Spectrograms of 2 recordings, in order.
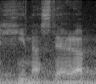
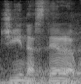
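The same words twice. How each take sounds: First: The first G has the Spanish sound. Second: The first G sounds like English J. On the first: The speaker calls it wrong. "not with the Spanish uh, pronunciation" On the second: The speaker calls it right. "with a G like George to reflect his Italian heritage"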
